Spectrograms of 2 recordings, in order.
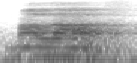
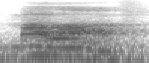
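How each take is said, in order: The two takes are said the same way.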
